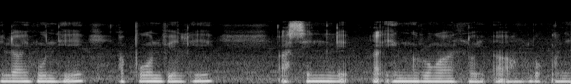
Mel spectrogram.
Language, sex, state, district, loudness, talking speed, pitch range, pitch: Mizo, male, Mizoram, Aizawl, -17 LUFS, 210 wpm, 135-140 Hz, 135 Hz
